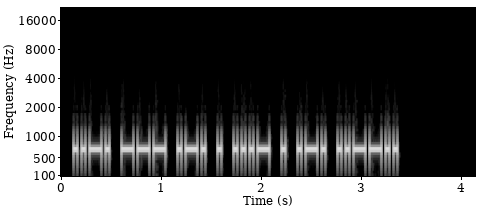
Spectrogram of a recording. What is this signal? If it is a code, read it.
Morse code, heard as a keyed tone, about 30 wpm, 700 Hz. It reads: FOREVER?
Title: Sentences from Top 1600 Words 30wpm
